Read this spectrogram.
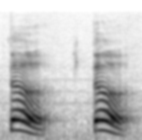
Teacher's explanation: जो हमारी जिह्वा है, जीभ है, वो दांतों को छूती है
